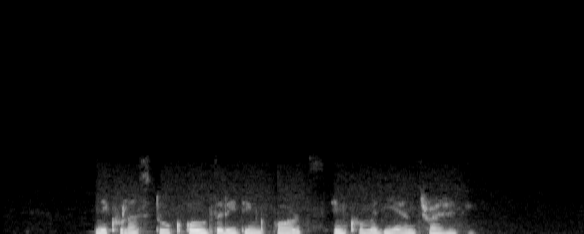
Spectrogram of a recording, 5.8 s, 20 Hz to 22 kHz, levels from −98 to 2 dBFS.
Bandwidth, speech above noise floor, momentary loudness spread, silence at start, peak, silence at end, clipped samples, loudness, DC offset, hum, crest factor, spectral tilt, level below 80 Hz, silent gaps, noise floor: 3.6 kHz; 66 dB; 9 LU; 0.95 s; -4 dBFS; 1.25 s; under 0.1%; -21 LUFS; under 0.1%; none; 18 dB; -11.5 dB/octave; -66 dBFS; none; -86 dBFS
